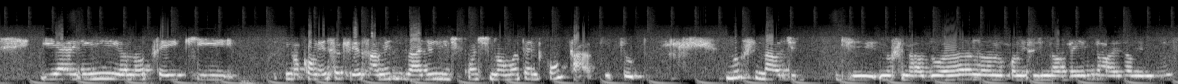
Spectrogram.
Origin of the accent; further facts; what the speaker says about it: São Luís, Maranhão, Brazil; Eu sou de São Luís do Maranhão.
